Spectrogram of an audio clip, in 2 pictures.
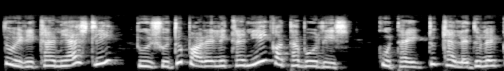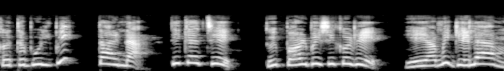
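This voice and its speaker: A woman's voice: high voice, expressive, moderate pace. A woman voicing a boastful, scornful schoolgirl in a children's cartoon, sassy and scolding. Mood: boastful, annoyed. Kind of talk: scripted cartoon dubbing.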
